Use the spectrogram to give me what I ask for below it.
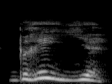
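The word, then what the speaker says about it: brillent: o m o trompette brille y e n t du verbe pluriel ne se prononce pas brille.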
